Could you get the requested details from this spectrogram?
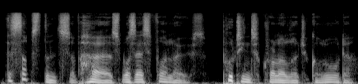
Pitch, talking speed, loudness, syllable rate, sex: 100 Hz, 185 wpm, -20 LUFS, 6.1 syllables/s, male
